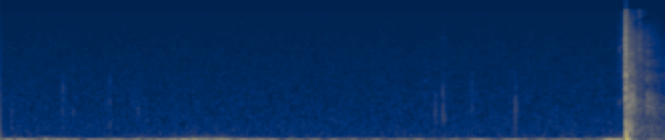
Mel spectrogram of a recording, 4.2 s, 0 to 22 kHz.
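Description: A single pump-action Mossberg 500 shotgun shot just before the end, very loud and sharp with a short echo. Before it, only a low rumble of wind on the microphone.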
